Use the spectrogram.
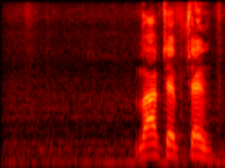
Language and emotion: Russian, neutral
